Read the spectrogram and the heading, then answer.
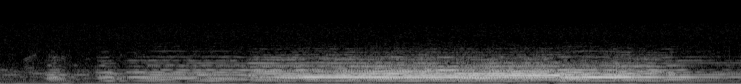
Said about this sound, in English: In a little white church in San Diego, the Reverend Herbert Wilson also hears the distant strains of patriotic music, feels the call to serve his fellow men at the front.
